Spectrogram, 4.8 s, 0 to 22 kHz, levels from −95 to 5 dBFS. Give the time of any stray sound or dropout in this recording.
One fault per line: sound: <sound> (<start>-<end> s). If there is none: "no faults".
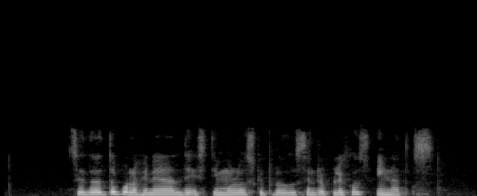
no faults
